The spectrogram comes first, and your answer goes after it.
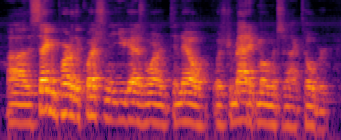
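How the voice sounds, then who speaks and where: Fairly quick speech with an American accent over noticeable background noise. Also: man. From New York. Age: 20s. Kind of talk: audition tape, casual talk to camera.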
